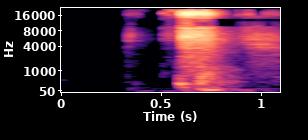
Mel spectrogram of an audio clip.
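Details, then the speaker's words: Man in a desperate sneezing fit announcing each sneeze: short in-breath, then a single loud, explosive, wet-sounding sneeze in a quiet room. "Sorry, just a quick warning. I think I'm going to sneeze. I think I'm going to sneeze. I'm sorry."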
